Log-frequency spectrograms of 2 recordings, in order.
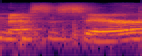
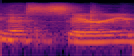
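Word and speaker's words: Nécessaire: Okay, this one's from Necessaire, I think is how you say it. I used to say Necessary, but I think it's Necessaire. They sent me the Body Acne Wash.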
